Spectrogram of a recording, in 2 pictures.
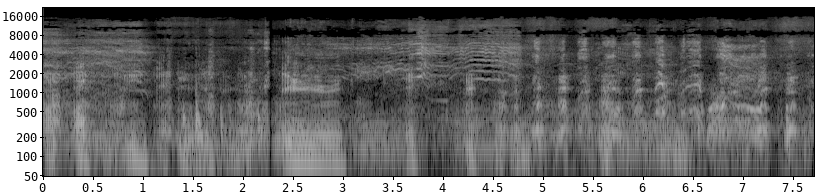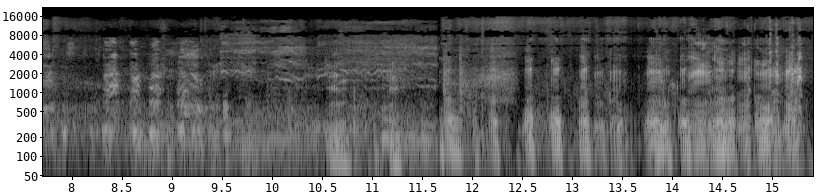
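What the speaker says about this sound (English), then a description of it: "I'm just going to feed the pigs here first. Otherwise, they're going to be screaming this entire video." Farm pigs squeal and oink loudly at feeding time, a dense, constant chorus of overlapping shrieks and grunts from several animals close by, with clattering mixed in.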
